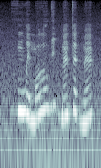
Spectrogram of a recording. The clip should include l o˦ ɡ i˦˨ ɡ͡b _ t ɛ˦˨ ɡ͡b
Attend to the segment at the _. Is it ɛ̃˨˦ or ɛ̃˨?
ɛ̃˨˦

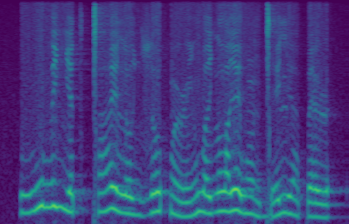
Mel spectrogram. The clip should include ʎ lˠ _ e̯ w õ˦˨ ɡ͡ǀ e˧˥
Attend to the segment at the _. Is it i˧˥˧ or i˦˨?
i˧˥˧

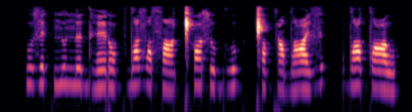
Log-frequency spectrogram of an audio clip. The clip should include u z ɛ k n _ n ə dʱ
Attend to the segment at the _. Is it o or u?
u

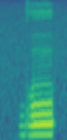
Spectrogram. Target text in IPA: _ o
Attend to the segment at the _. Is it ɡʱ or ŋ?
ɡʱ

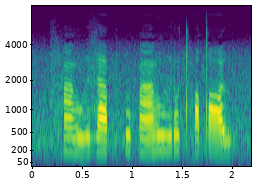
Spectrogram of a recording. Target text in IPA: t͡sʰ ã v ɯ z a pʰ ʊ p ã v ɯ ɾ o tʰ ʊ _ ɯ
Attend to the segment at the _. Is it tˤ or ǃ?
tˤ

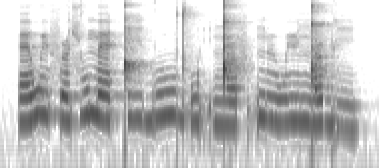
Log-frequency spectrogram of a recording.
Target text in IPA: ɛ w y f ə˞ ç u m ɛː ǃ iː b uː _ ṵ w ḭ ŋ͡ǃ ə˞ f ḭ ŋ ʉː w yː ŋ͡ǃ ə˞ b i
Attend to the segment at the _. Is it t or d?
d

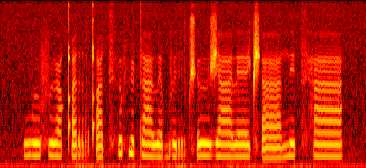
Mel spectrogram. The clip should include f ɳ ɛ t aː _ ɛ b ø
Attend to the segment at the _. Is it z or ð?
ð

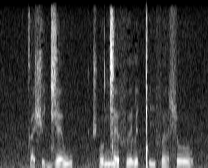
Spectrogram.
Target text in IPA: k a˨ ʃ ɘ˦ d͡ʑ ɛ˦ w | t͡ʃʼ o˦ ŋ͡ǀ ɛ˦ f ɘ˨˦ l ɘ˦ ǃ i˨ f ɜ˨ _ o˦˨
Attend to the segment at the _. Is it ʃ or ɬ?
ɬ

